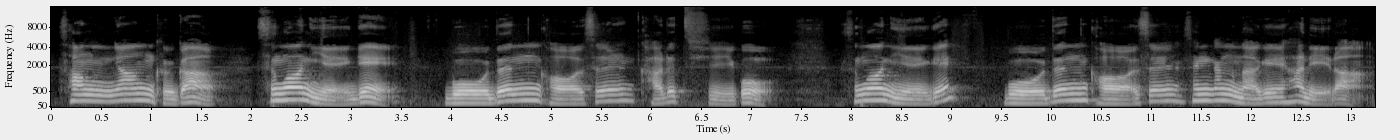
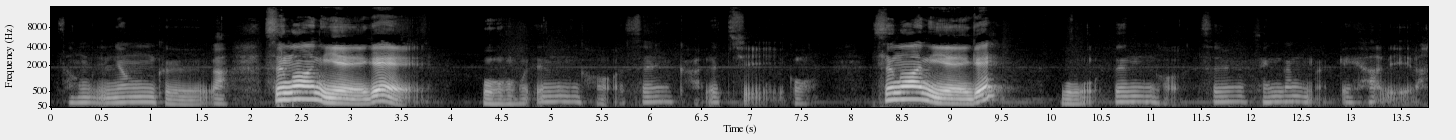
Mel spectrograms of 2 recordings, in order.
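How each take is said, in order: First: It is said at normal volume throughout. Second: It is quiet except the loud name.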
